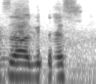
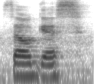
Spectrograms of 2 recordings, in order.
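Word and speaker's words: Zelgius: Zelgus. Zelgus. 3 syllables.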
